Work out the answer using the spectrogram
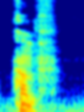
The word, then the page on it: humph: American English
